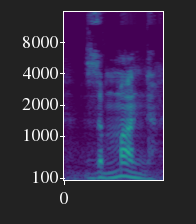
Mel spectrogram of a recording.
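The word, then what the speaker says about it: זמן: It's Zaman. This is a za, a ma, and that's a final na.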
